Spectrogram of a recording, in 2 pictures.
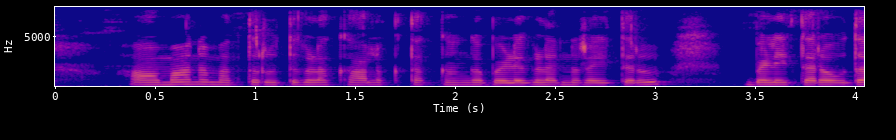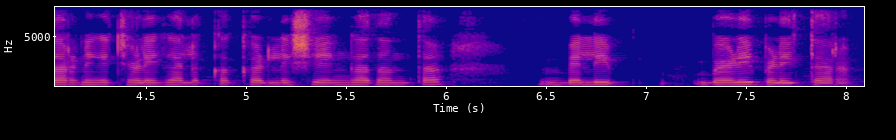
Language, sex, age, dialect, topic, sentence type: Kannada, female, 18-24, Dharwad Kannada, agriculture, statement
